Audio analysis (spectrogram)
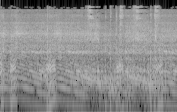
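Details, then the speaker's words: Stihl chainsaw with poor acceleration and erratic idle, after turning the carburetor adjusting screw slightly counterclockwise: the two-stroke revs up cleanly with a rising buzz and no stumble or bogging. Normal acceleration after adjustment. "here you got it my friend this was fortunately very simple repair it was basically adjustment not even repair"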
